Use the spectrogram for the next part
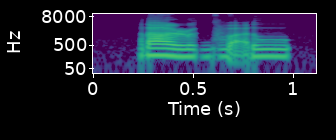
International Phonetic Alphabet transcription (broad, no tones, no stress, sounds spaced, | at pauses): ɾ a ɭ ʏ ɡ v a̰ ɾ u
